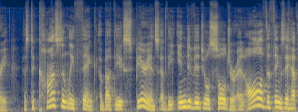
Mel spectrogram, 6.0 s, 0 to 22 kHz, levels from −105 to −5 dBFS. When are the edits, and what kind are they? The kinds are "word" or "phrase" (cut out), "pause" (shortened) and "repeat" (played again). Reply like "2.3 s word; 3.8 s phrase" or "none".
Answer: none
